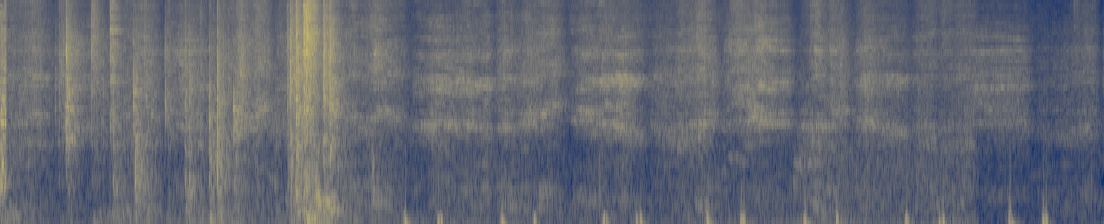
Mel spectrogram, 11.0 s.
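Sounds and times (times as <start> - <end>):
heartbeat thumps: 4.0 - 10.7.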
